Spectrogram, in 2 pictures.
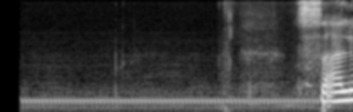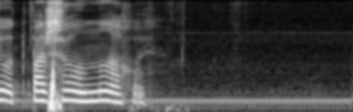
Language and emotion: Russian, angry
